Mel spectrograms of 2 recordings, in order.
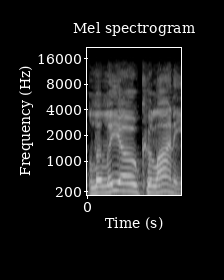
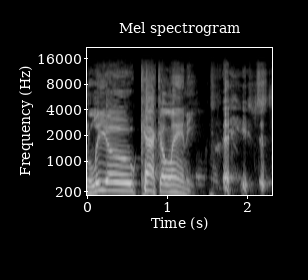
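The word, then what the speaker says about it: Liliuokalani: He just butchered pronunciations. Queen Lilio Kulani in Hawaii, he called her Queen Leo Kakalani.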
